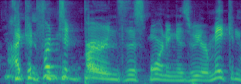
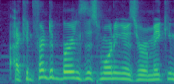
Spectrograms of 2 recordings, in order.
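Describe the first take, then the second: First: It is read in a put-on pirate accent. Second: It is read in an ordinary voice.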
